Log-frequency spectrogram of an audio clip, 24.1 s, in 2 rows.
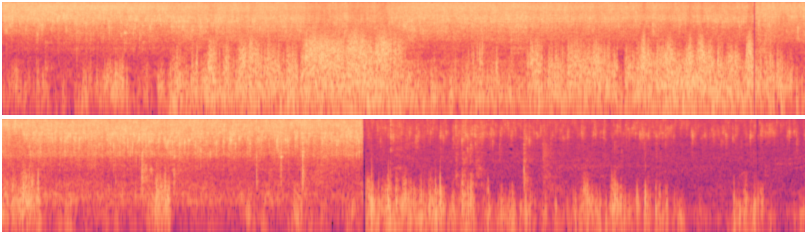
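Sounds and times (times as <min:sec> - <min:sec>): meatballs sizzling in oil: 0:00.0 - 0:17.5.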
